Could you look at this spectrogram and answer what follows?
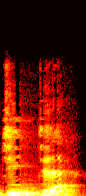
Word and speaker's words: ginger: In the word ginger, beginning G and middle G both you hear as J sound.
